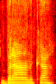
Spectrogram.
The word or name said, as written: bránka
